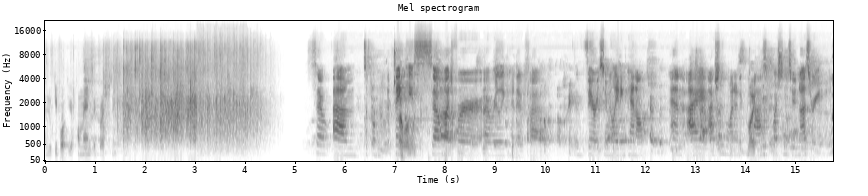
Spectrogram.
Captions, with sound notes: looking forward to your comments nad questions. (audience applauding) - So, thank you so much for a really kind of a very stimulating panel. And I actually wanted to ask a question to Nazry.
